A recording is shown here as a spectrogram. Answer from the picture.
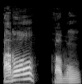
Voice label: Defective Turret defect pass, fr; sp sabotage factory

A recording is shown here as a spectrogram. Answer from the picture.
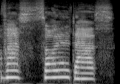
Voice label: Turret pickup, de

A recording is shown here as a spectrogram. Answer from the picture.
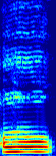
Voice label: turret collide, fr

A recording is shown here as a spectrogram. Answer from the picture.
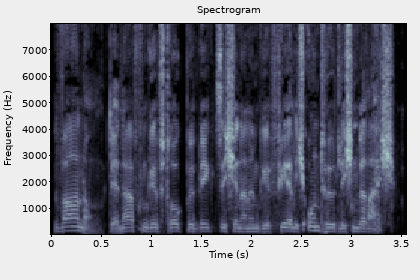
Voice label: Announcer sabotage implosion, de

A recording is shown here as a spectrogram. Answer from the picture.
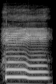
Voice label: Turret pickup, de

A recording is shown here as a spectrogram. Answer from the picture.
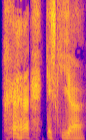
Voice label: Defective Turret sabotage factory defect test, fr

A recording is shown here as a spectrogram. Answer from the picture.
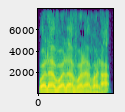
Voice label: Defective Turret, fr; sp sabotage factory; defect pass

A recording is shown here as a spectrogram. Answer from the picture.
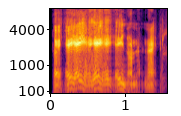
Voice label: Defective Turret defect fail, es; sp sabotage factory

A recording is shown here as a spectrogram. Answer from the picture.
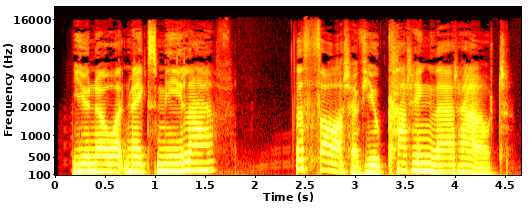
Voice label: taunt laugh; GLaDOS

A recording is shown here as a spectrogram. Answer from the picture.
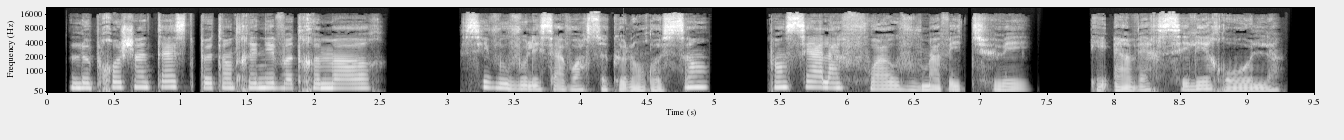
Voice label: fr; GLaDOS; sp laser powered lift entry

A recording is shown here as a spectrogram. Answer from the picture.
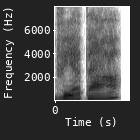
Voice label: turret deploy, de

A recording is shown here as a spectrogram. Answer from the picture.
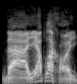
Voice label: Defective Turret sabotage factory defect pass ru

